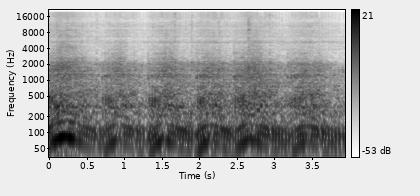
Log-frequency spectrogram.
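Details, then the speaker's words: Kawasaki Barako 2 after repairs for an intermittent noise and poor pulling: steady, even single-cylinder idle with a smooth low beat and no knocks or ticks; the noise is now gone. "Okay na ang motor ni kuya Noy. Ayan. Yan. Natahimik na."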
